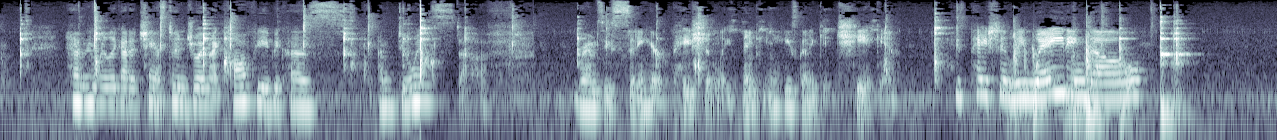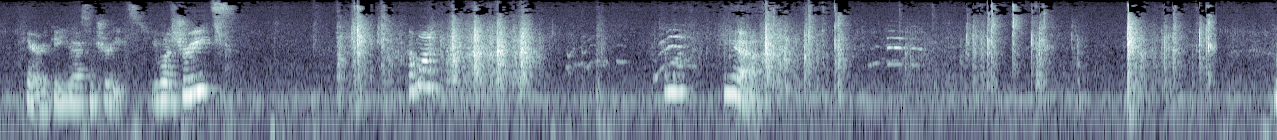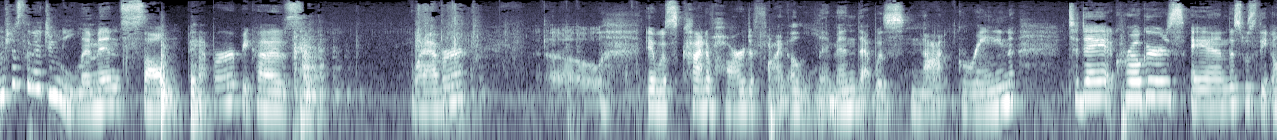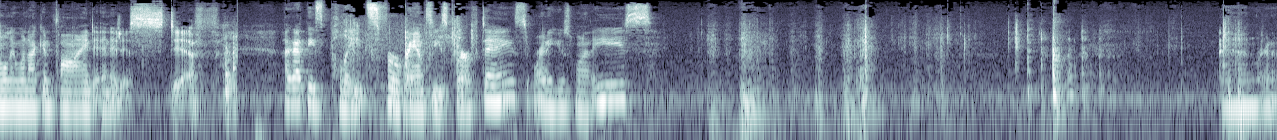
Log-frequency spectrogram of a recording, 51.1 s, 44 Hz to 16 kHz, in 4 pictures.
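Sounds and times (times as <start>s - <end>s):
animal chirp: 18.4s - 19.8s, 21.4s - 22.1s.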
